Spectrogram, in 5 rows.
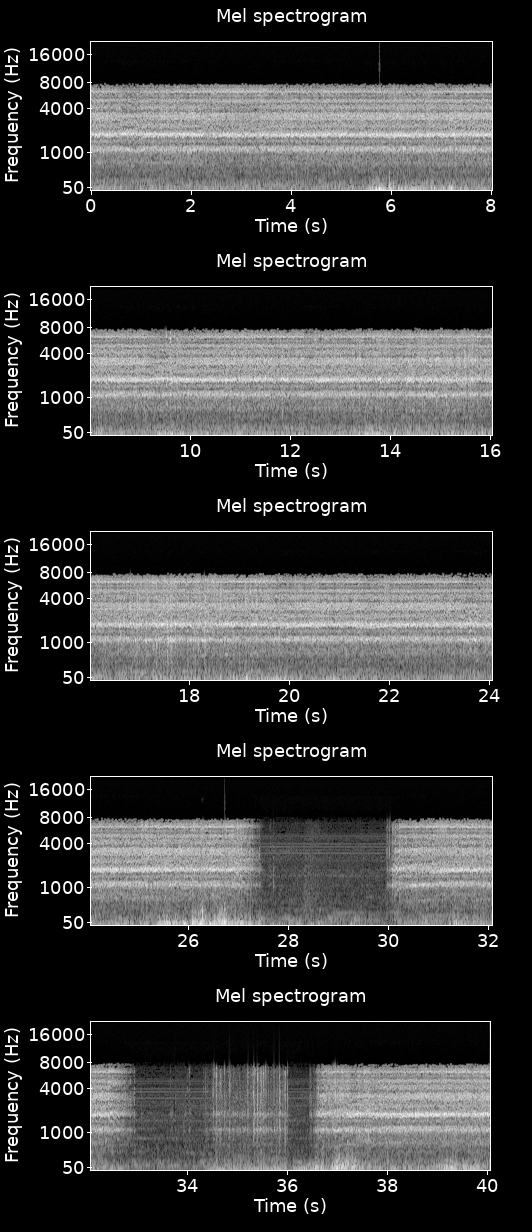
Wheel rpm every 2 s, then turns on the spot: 160, 160, 160, 160, 160, 160, 160, 160, 160, 160, 160, 160, 160, 110, 0, 120, 60, 20, 90, 160.
34-36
